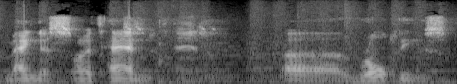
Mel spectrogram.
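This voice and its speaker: A man narrating a tabletop role-playing game as game master, describing action in a halting way. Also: fairly low pitch, fairly even intonation, bright, forceful tone, soft background music.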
